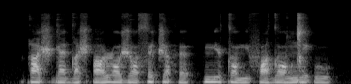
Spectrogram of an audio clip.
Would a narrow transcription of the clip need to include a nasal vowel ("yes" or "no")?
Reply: no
